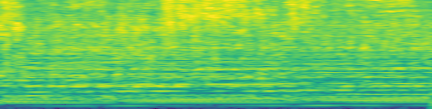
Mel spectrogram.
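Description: Toilet flushing, water swirling in the bowl, under background music with held tones.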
